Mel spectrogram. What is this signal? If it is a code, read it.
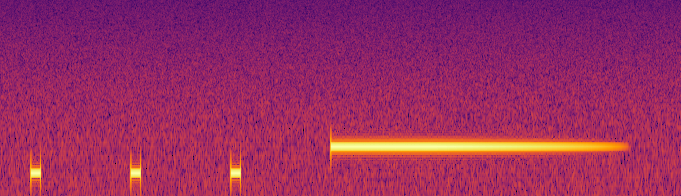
Radio time signal (three low pips and a long one an octave up, as on NHK), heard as pips.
